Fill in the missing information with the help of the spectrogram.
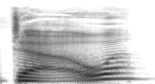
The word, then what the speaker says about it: Deux: So this is Doux. That's spelled D-E-U-X. Okay. Like dough, like cookie dough, like dough.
